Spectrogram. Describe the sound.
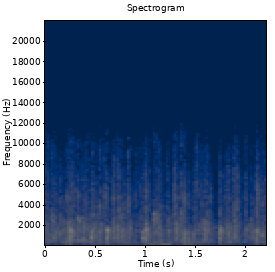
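Applause from an audience welcoming a guest speaker at a church morning gathering: dense, steady clapping that fills the whole short stretch at a moderate level, with no voices standing out.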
